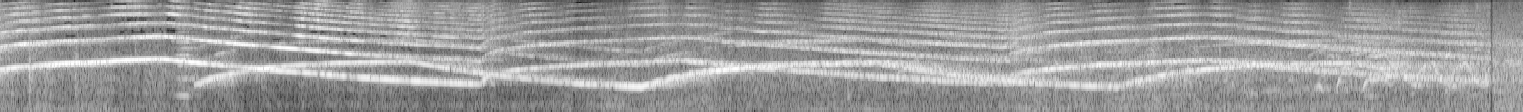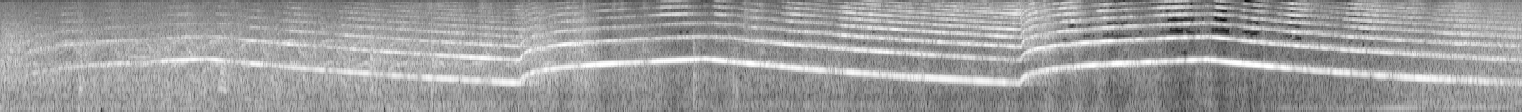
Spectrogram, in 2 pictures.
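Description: Ambulance siren on a wail, each cycle a quick rise and then a slow fall lasting about five seconds. Through much of the middle a second emergency siren wails out of step with it, the two sweeps crossing. Low traffic rumble underneath.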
